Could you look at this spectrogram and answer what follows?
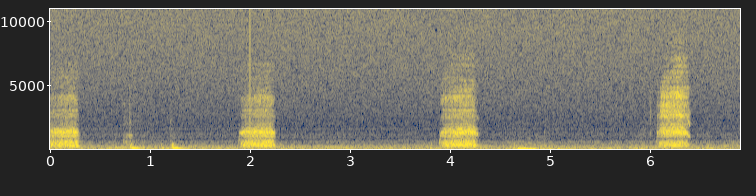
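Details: Wild female barn owl incubating seven eggs inside a University of Florida nest box while swallowing a whole vole; four raspy, breathy hissing bursts arrive about every two seconds, with small thumps and rustles between.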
